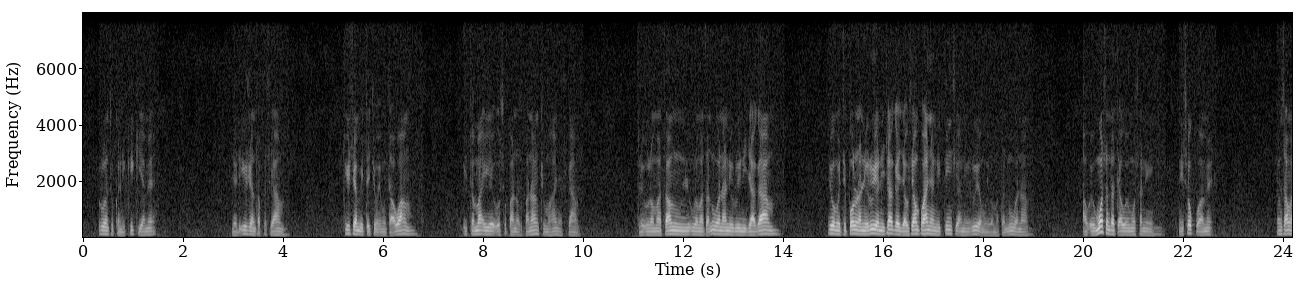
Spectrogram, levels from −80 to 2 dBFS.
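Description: It's a speech clip, and the quiet stretches don't sound like the real room. From 0 to 5.24 s, 6.77 to 7.61 s, 10.01 to 11.12 s (right after "usupanam cumahanyasiam"), 14.00 to 14.90 s (after "luana rinui nijagaam"), 19.01 to 20.00 s (just before "aueumosan tati") and 21.65 to 23.87 s, the background turns into flat, featureless hiss, about 3 dB quieter in the mid-clip gaps. That's comfort noise in place of the background, likely from discontinuous transmission filling pauses with synthetic noise. At 5.22 s, the onset is clipped by the voice detector: about 20 ms of the start is missing, probably because the detector reacted late, so the speech snaps in abruptly.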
